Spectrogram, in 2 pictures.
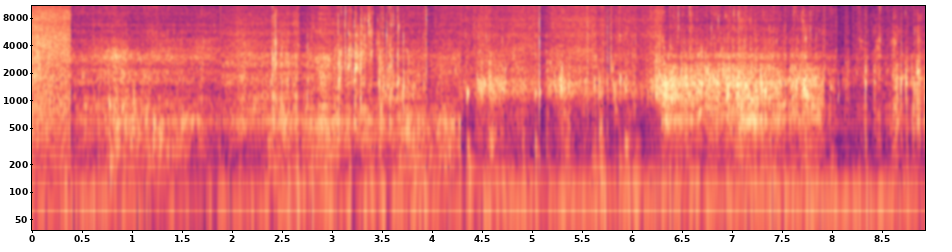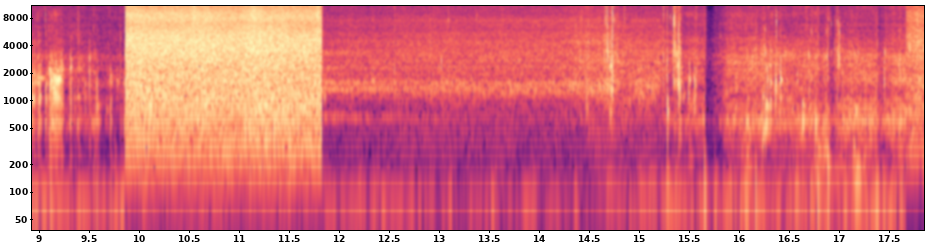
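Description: Water polo players swim warm-up laps in a pool, and their strokes make continuous splashing and churning water up close. Midway through, a brief louder burst of rushing water cuts in.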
